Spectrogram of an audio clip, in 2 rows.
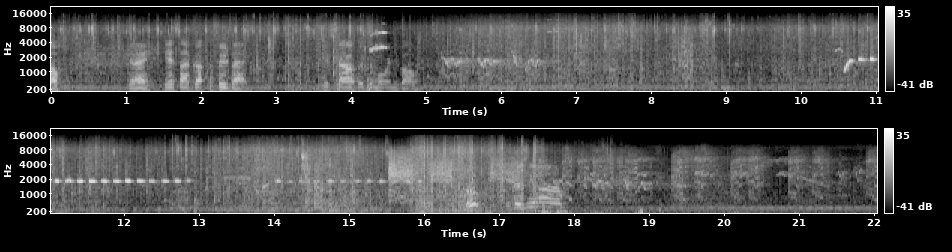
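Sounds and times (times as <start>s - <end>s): wings flapping: 0.0s - 20.5s
parrots calling: 2.2s - 7.6s, 12.6s - 22.0s
bird piping alarm call: 4.2s - 4.6s, 5.2s - 6.8s, 12.8s - 22.0s.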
